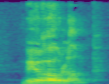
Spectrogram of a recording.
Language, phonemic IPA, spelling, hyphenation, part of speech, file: Dutch, /byˈroːˌlɑmp/, bureaulamp, bu‧reau‧lamp, noun, Nl-bureaulamp.ogg
- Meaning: a desk lamp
